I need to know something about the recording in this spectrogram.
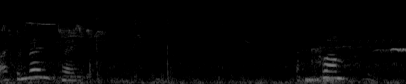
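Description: Long grass rustles as someone walks through it.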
